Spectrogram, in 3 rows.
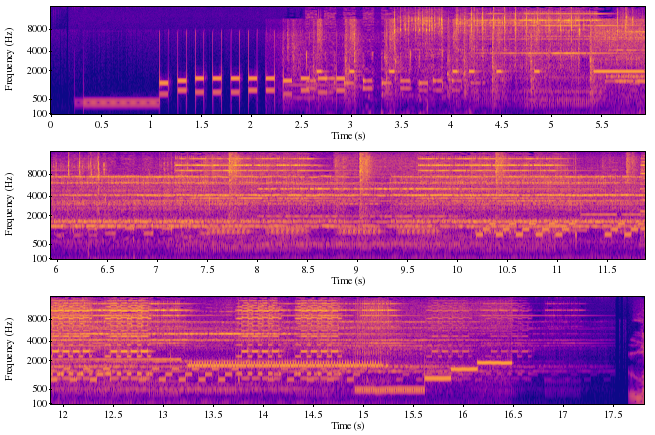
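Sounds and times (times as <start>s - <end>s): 
telephone dial tone: 0.2s - 17.2s
bright electronic telephone ringing and tones: 0.3s - 17.6s.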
